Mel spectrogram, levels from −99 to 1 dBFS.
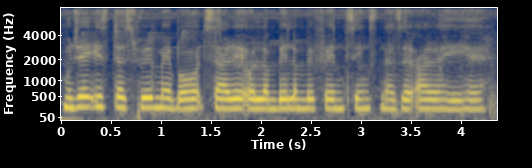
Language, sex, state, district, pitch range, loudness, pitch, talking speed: Hindi, female, Arunachal Pradesh, Lower Dibang Valley, 205-225 Hz, -14 LUFS, 215 Hz, 190 wpm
